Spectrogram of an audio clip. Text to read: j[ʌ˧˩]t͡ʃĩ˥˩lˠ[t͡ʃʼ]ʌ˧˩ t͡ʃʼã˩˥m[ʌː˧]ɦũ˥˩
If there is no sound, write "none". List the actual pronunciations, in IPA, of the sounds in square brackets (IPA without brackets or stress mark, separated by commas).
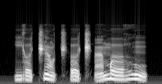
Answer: ʌ˧˩, t͡ʃʼ, ʌː˧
